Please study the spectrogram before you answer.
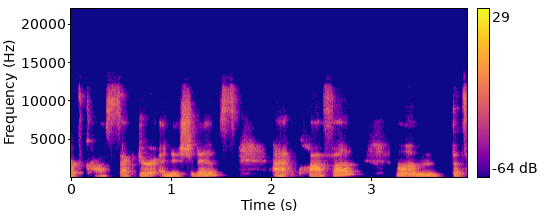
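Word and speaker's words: CLPHA: i'm the director of cross sector initiatives at clava that's how we pronounce that acronym in case this is your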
